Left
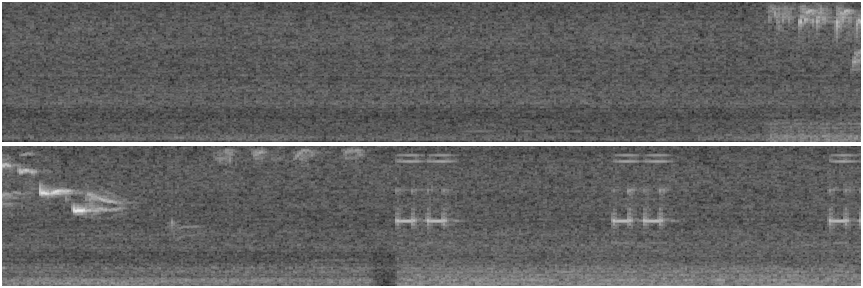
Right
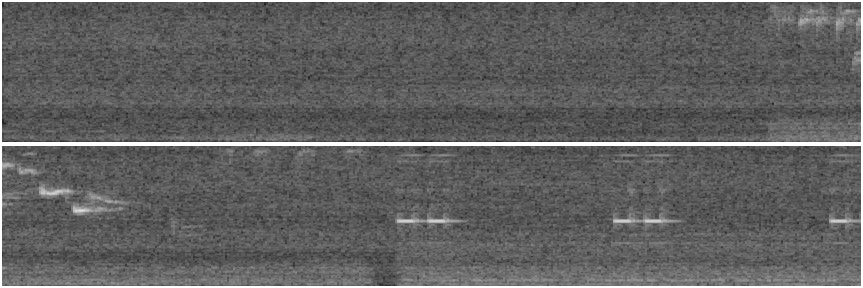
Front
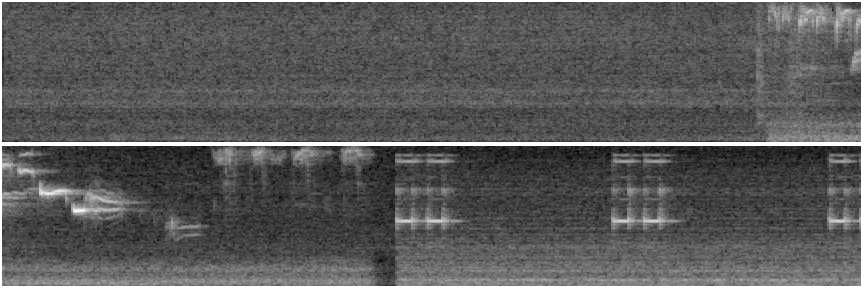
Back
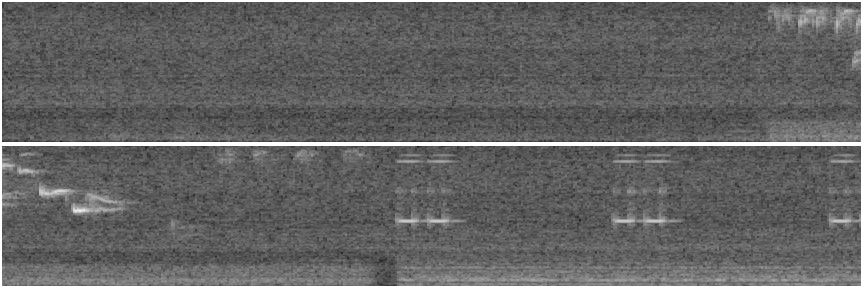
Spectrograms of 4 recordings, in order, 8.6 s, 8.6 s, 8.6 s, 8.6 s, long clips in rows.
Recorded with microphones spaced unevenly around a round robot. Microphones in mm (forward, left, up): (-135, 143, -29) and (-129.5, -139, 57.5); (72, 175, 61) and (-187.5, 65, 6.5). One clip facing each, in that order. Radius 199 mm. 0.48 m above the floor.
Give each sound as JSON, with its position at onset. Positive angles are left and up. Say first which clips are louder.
{"t": 3.8, "sound": "a bird", "louder": "left 3 dB, front 3 dB", "azimuth_deg": 90, "distance_m": 0.5}
{"t": 6.3, "sound": "an alarm", "louder": "left 3 dB, back 2 dB", "azimuth_deg": 70, "distance_m": 1.2}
